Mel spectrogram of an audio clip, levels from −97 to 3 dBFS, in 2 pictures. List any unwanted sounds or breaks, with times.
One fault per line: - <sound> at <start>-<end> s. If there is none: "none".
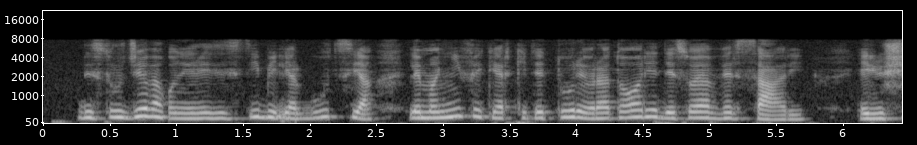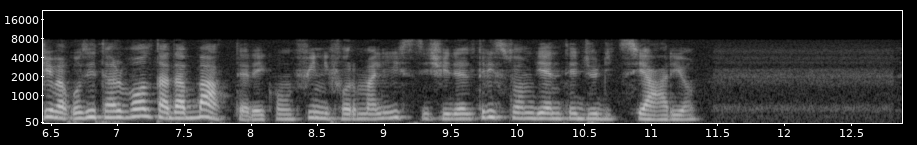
none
